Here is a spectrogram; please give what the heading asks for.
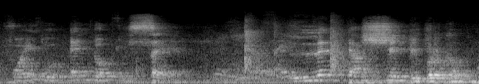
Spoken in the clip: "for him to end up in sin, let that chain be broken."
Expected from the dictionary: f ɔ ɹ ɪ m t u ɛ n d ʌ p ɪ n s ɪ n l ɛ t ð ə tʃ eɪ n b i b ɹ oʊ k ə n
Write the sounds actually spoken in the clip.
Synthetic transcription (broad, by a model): f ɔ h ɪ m t u ɛ n d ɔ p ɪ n s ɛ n l ɛ t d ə ʃ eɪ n b i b ɹ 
